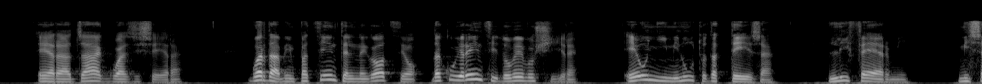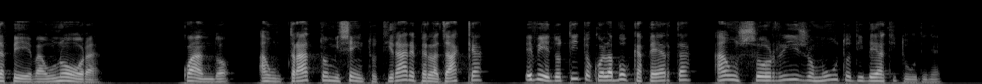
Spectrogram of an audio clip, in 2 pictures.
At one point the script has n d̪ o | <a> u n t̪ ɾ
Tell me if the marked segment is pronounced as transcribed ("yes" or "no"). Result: yes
